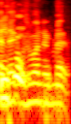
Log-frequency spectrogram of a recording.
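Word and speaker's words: Nicolas Winding Refn: Like, there's you know who Nicholas Winding Refn? Is that how you say his name is? Yeah, Nicholas Winding Refn.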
